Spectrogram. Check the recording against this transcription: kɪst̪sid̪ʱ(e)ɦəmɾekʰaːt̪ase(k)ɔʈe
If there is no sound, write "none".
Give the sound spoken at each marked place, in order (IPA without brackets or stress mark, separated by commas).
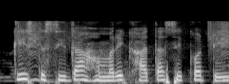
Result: a, k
